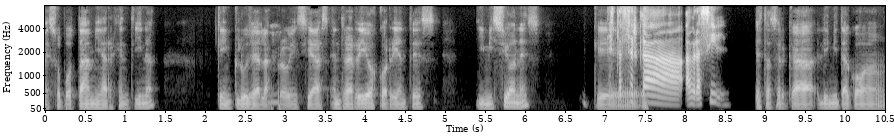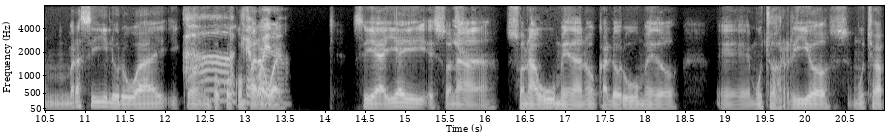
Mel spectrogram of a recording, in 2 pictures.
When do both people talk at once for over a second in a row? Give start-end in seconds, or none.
12.2-13.5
